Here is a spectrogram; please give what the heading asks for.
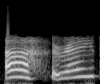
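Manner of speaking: high, loud laughing "ah"; delighted. Real, not acted. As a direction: laugh it out, touched. Delighted reaction.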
